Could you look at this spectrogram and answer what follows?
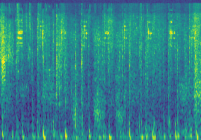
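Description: Video game horses gallop away with riders on their backs, a rapid rhythmic clip-clop of hooves on hard ground, fairly close and steady, with faint background noise.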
